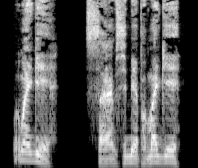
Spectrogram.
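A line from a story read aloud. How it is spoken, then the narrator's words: Angry inner voice. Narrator (Russian): Зло подумал он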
